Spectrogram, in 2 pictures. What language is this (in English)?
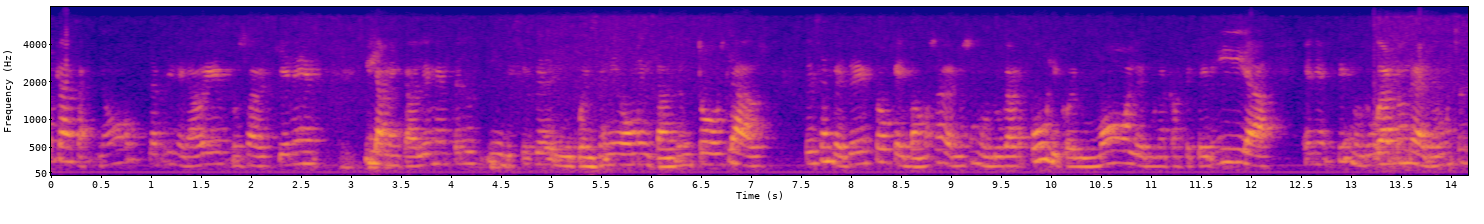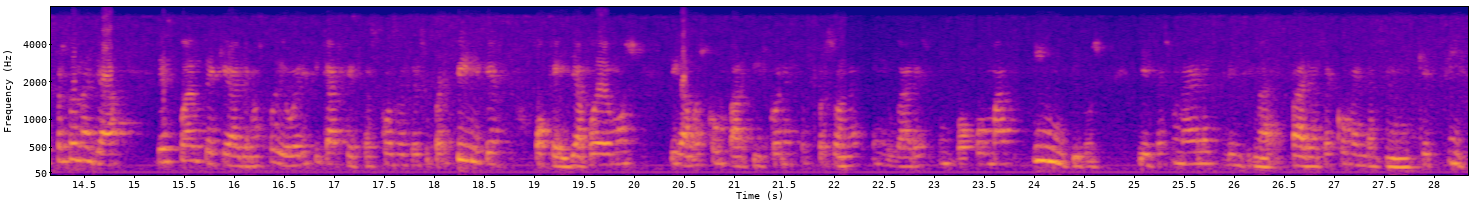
Spanish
